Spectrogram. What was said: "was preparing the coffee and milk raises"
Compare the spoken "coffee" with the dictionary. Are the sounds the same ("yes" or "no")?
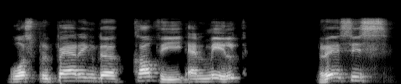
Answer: yes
